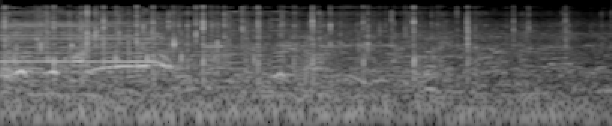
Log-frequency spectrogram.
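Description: Crowd of onlookers calling out and cheering, several voices overlapping, with scattered sharp clicks. The sound dies away steadily as it fades out.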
